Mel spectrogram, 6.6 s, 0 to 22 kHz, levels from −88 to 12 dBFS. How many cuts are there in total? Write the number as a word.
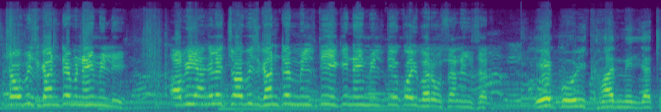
one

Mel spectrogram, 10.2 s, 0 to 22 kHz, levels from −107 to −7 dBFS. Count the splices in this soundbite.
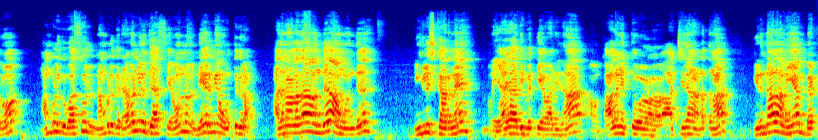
one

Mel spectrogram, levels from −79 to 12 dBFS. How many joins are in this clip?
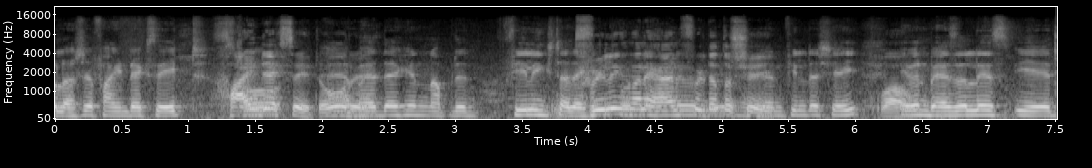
zero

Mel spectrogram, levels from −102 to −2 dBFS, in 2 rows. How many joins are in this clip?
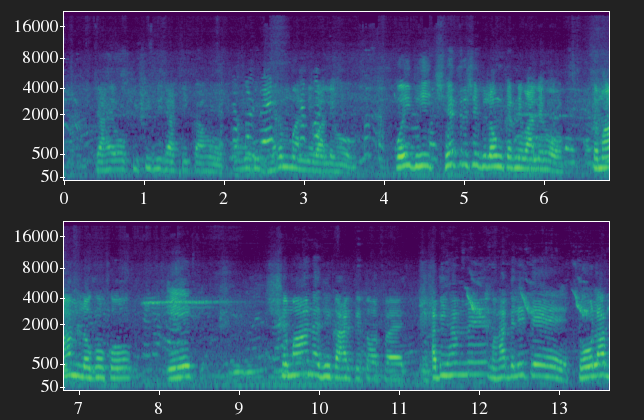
one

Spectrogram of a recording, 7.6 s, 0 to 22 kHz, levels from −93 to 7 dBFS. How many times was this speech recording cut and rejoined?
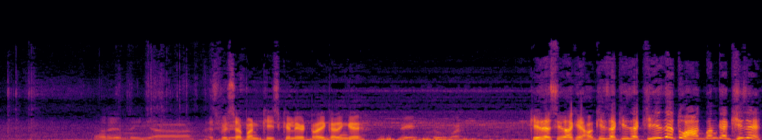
one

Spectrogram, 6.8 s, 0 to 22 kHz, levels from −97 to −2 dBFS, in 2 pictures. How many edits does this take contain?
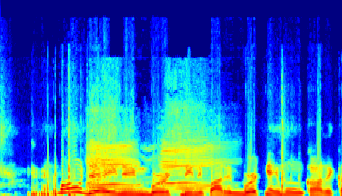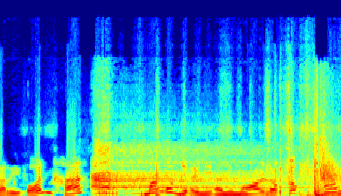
zero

